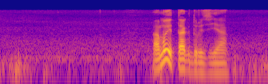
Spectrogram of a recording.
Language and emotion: Russian, positive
